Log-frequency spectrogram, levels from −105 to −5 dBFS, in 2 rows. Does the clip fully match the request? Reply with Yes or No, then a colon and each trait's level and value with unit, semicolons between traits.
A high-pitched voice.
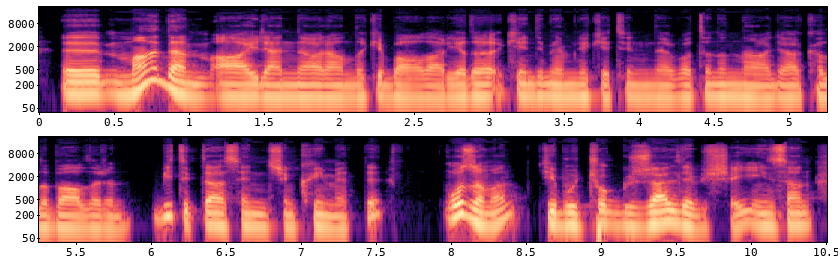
No: low, 105 Hz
